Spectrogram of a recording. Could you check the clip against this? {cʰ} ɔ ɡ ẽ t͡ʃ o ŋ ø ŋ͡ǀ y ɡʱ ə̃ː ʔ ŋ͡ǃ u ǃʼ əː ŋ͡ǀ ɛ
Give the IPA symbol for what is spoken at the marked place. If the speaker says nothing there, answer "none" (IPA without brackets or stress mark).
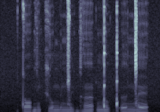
t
